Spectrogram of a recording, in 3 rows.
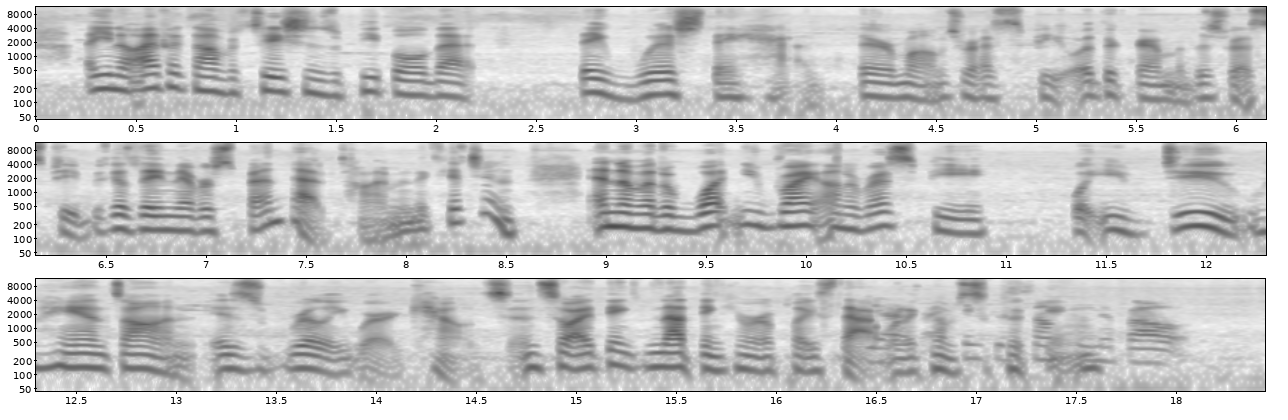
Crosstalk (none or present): present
